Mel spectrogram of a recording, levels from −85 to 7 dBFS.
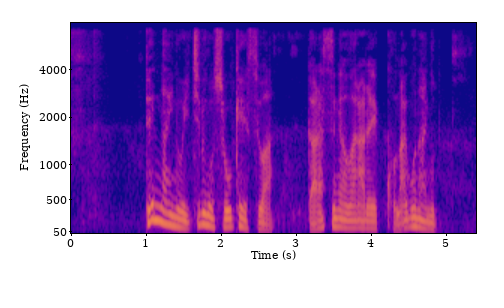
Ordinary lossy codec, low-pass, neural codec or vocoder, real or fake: none; 7.2 kHz; codec, 16 kHz, 2 kbps, FunCodec, trained on LibriTTS, 25 frames a second; fake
